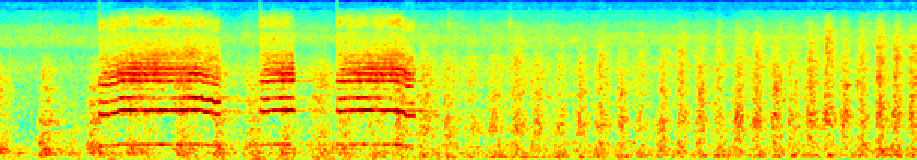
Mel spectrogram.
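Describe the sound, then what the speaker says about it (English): A steam locomotive whistle in Railroads Online gives three loud, close blasts of a harmonic tone. Rhythmic chuffing and hissing steam follow, building into a steady beat as the engine moves. "Pulled the whistle instead of the regulator that time."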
